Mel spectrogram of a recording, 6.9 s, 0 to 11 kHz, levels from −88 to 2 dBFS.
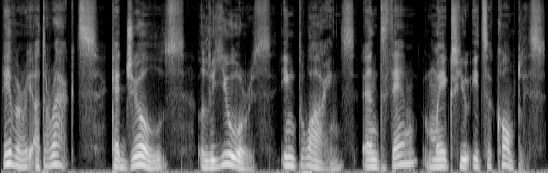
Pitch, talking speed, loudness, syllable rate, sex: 140 Hz, 95 wpm, -18 LUFS, 3.7 syllables/s, male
